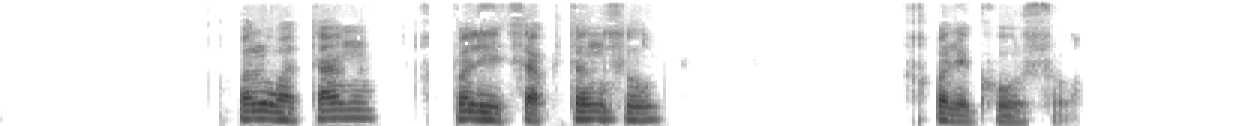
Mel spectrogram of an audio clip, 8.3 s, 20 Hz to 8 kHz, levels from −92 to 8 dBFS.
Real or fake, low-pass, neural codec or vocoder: real; 7.2 kHz; none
